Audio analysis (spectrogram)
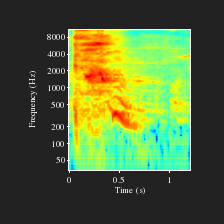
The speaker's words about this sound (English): We gotta get you something, bro. You need to figure out why you cough so bad. It's disgusting.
